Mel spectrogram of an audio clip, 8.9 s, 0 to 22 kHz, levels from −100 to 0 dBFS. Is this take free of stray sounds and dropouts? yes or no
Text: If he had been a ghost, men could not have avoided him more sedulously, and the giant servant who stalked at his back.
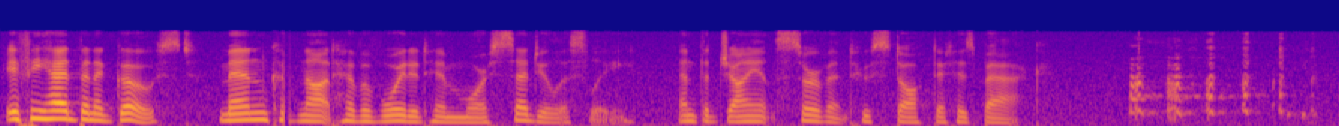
no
